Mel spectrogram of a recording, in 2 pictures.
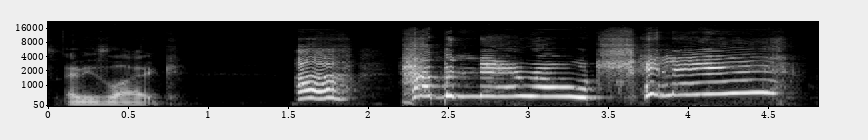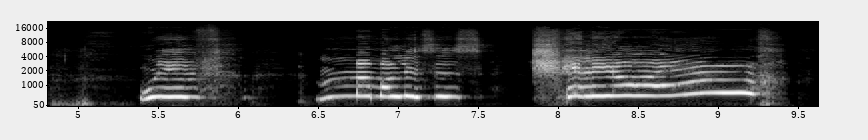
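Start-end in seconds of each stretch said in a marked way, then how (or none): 1.6-9.4 very high, very slow, drawn-out, aggravating voice. Imitating a guy on TikTok who eats chilies: imitating an aggravating voice. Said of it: "he's got this really aggravating voice".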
